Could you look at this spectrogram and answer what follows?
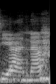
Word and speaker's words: Jana: Pero kasi, Yeah, ang it's name ko Jana. kasi, sa Europe kasi, it's pronounced as Jana.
